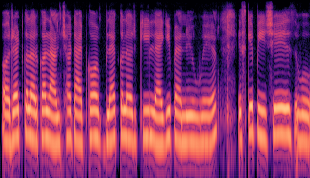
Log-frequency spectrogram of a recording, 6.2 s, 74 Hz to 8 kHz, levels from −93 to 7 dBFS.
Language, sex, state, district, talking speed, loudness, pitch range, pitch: Hindi, female, Chhattisgarh, Korba, 185 wpm, -14 LUFS, 195-225 Hz, 215 Hz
